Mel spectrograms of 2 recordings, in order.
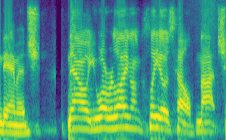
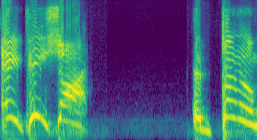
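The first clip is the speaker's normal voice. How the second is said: shrill, very high-pitched, explosive war yell; 11 semitones higher than usual. As the villain blocking the way, a character fires off an attack, shouting an explosive battle cry. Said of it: "And you see like his hand starts to glow like that, and he jumps up in the air, and he goes to shoot at both of you. / So [name] goes, / So he's blocking the way to your brother. / why are you yelling".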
